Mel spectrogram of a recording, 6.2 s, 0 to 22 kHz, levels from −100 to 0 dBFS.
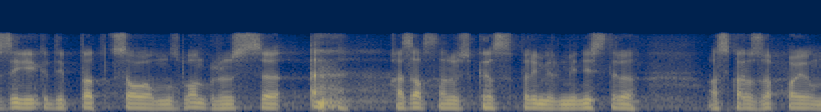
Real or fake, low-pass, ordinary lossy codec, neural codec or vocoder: fake; 7.2 kHz; none; codec, 16 kHz, 0.8 kbps, ZipCodec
